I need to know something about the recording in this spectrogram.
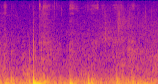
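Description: A handful of dull, low knocks and bumps, about three a second and the loudest about half a second in, as a large mounted display board is handled and set up on an easel.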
